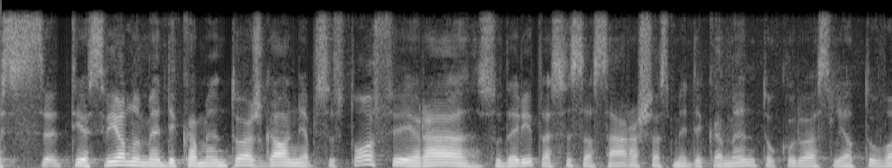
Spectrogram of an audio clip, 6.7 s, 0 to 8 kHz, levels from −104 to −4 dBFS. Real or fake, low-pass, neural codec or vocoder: fake; 7.2 kHz; codec, 16 kHz, 2 kbps, X-Codec, HuBERT features, trained on LibriSpeech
